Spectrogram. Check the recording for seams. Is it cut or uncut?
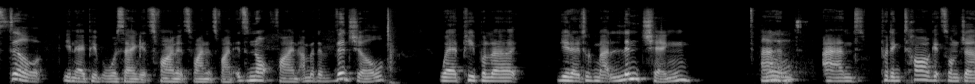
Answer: uncut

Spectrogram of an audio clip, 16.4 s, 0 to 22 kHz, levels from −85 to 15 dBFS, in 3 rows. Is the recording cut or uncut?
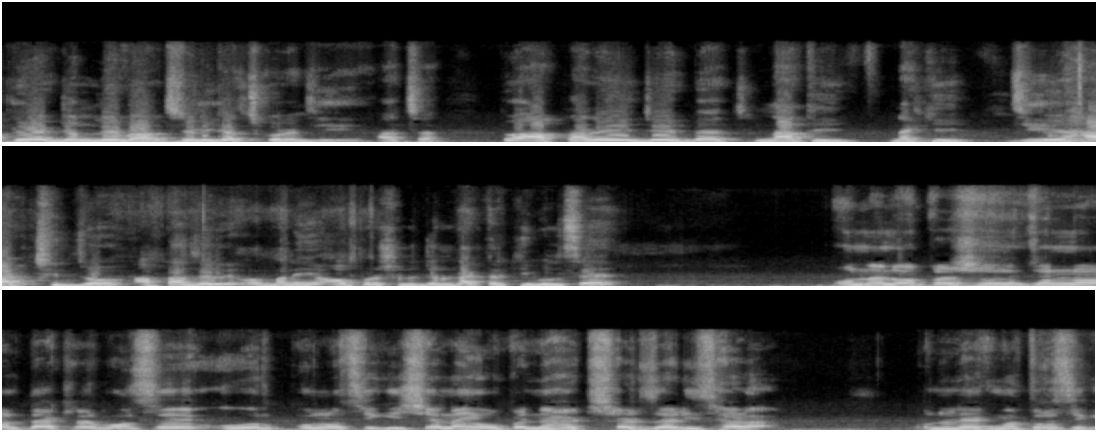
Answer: uncut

